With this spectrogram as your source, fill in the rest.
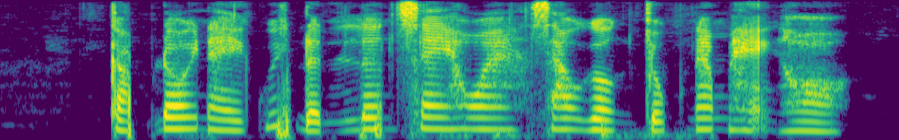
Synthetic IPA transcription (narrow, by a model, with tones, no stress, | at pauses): kə˨˩p̚ɗo˧jna˨˩jkwi˦˥ət̚ɗḭ̈˧˨ŋ̟le˧nsɛ˧ɦwaː˧saː˧wɣə˨˩nt͡ɕʊ˨˩k͡p̚na˧mɦa̰ː˧˨ŋɦɔ˨˩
